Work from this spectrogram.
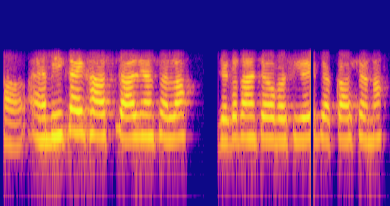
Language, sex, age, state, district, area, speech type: Sindhi, female, 45-60, Maharashtra, Thane, urban, conversation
